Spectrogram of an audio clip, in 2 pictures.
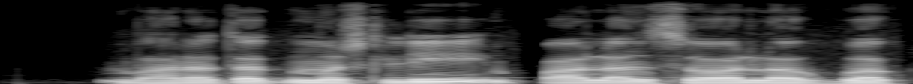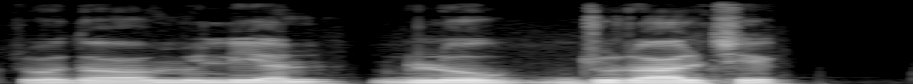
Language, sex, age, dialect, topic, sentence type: Magahi, male, 41-45, Northeastern/Surjapuri, agriculture, statement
